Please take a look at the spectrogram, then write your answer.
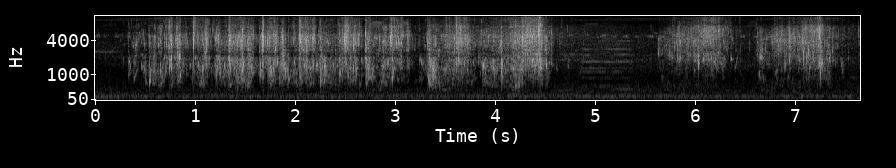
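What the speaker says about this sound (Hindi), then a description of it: "ये उधर से नहर से पानी आ रहा है" Water runs steadily along a small village irrigation canal in Pakistan, a continuous trickling and sloshing rush heard close by that briefly drops to a softer flow before swelling again.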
